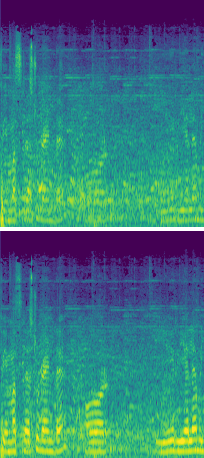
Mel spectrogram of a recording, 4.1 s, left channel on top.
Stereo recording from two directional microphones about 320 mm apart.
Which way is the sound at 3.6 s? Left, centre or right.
Centre.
